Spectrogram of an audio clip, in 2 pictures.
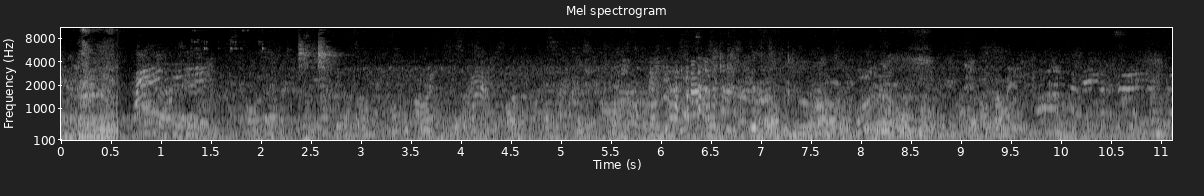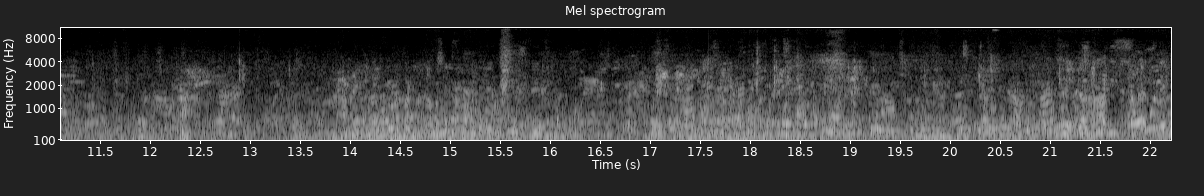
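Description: A crowd of men and women talks outdoors nearby.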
